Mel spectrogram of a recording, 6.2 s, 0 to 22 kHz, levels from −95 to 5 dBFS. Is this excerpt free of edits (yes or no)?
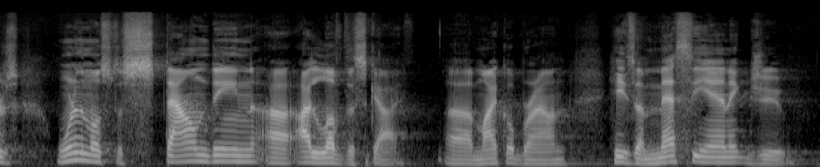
yes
